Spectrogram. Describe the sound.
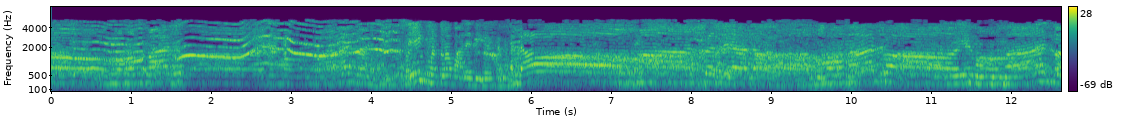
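An audience at a religious gathering recites salawat in unison, many voices blending into a loud, continuous chant that rises and falls in a rolling rhythm.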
